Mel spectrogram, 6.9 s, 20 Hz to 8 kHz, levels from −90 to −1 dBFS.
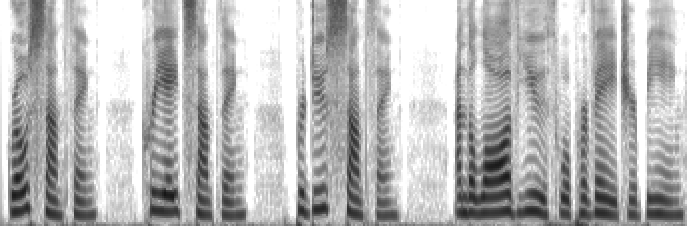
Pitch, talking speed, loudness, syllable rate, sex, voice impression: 195 Hz, 130 wpm, -19 LUFS, 4.8 syllables/s, female, feminine, middle-aged, slightly clear, slightly calm, unique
